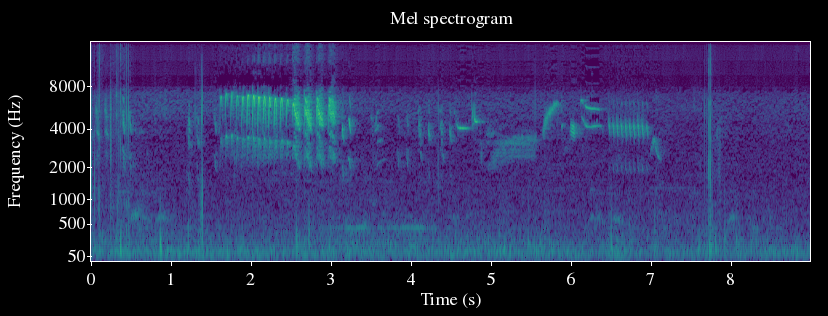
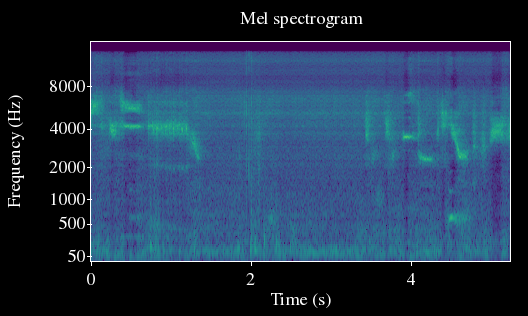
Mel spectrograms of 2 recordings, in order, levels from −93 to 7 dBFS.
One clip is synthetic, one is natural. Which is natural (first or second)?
first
